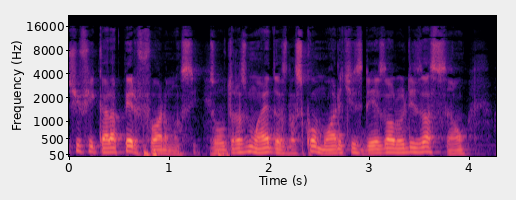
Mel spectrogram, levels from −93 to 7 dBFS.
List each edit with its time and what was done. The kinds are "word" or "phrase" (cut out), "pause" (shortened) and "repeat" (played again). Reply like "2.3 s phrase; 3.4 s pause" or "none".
1.4 s word; 2.2 s word; 2.9 s word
